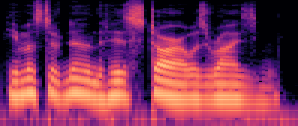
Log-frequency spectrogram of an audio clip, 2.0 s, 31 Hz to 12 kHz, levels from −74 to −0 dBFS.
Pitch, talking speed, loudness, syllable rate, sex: 120 Hz, 270 wpm, -16 LUFS, 5.5 syllables/s, male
